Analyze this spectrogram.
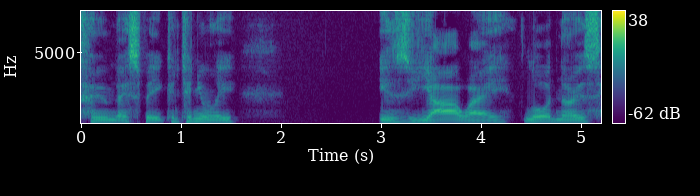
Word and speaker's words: Yahweh: So Lord knows how this word is to be pronounced, but the more agreed upon pronunciation amongst scholars, so they can talk about it, is Yahweh, and this is a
